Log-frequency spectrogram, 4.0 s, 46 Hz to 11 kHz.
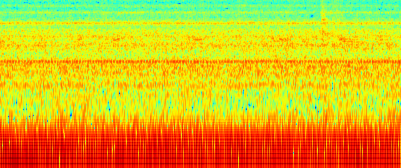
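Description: PESA 620M diesel multiple unit under way, a steady deep drone with a faint steady high whine above it.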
